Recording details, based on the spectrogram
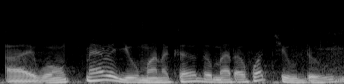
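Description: A man's voice: fairly low pitch, sing-song, moderate pace. An actor playing a worldly, cynical male writer with a dry, mocking, patronizing manner, in 1940s radio acting style. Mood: wry. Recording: muffled old radio broadcast, faint hiss.

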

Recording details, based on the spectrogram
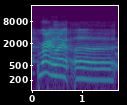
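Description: A chatty woman. Her voice sits a bit high, and she laughs easily as she talks. She keeps the interview loose and casual. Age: 20s. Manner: laughs often, chatty, uses fillers. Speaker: podcast host.

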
